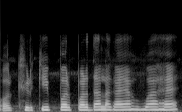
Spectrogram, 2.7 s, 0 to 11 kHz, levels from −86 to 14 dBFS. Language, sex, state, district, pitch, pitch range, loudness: Hindi, female, Jharkhand, Palamu, 270 Hz, 255-280 Hz, -14 LUFS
